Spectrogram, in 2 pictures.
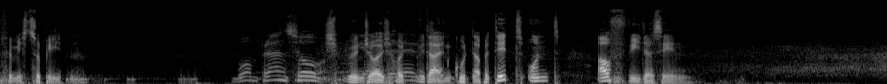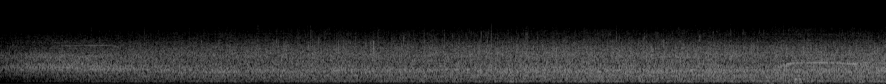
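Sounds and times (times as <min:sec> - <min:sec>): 
speech: 0:00.1 - 0:01.0, 0:02.4 - 0:07.0
scattered cheers from a crowd on a square: 0:07.4 - 0:17.7
large outdoor crowd applauding on a square: 0:07.6 - 0:17.7.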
